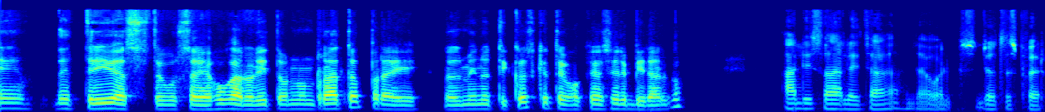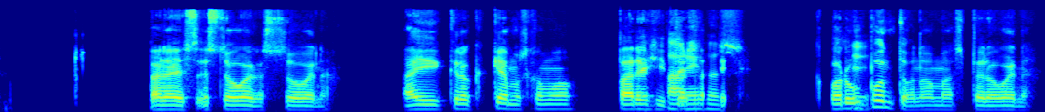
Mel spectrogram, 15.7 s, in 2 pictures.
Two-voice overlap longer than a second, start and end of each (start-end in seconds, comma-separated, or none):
none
